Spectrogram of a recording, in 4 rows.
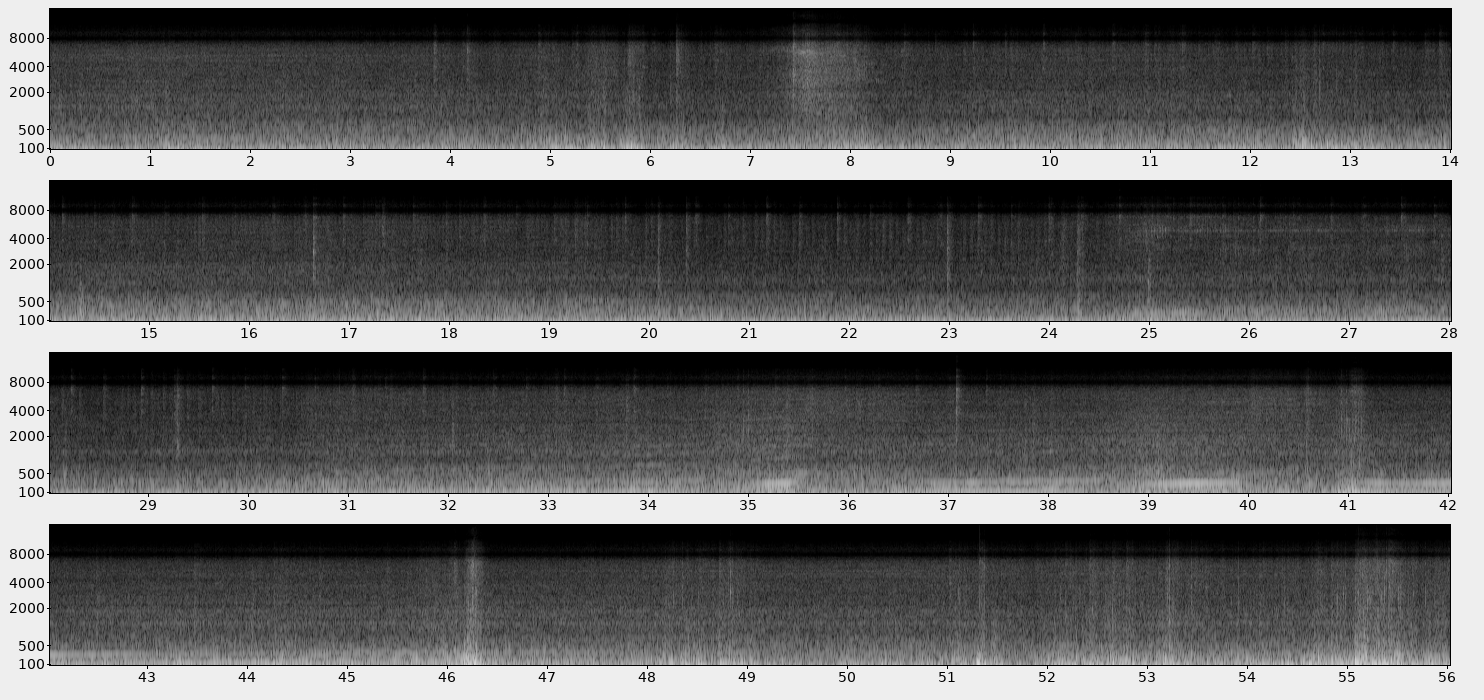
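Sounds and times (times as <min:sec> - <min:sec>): road noise: 0:00.0 - 0:56.0
brief hiss: 0:07.3 - 0:08.4
two-stroke car engine running: 0:08.6 - 0:35.0.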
